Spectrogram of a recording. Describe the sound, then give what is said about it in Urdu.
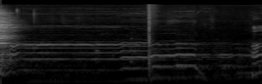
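A loud electronic quiz buzzer, pressed by a contestant in a quiz competition, sounds alone, a sustained buzzy tone that steps and slides through a few pitches over about three seconds, with a short sharp click near the middle. “جی buzzer پہلے کس نے بجائی ہے؟”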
